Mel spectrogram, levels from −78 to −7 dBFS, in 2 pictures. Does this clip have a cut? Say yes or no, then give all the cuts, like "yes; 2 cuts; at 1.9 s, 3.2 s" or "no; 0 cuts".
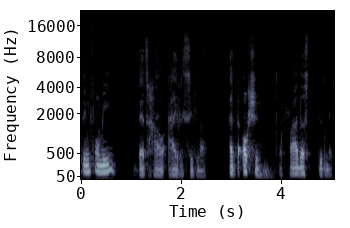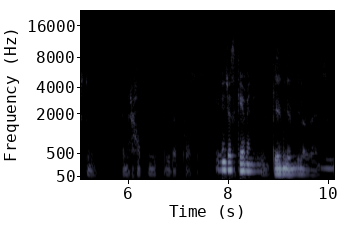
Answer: yes; 1 cut; at 2.6 s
